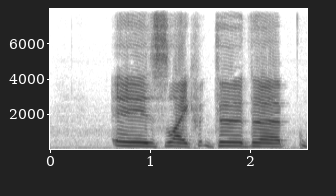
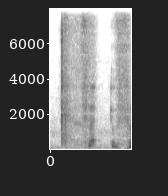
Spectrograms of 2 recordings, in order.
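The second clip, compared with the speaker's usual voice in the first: ordinary talk, nothing marked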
